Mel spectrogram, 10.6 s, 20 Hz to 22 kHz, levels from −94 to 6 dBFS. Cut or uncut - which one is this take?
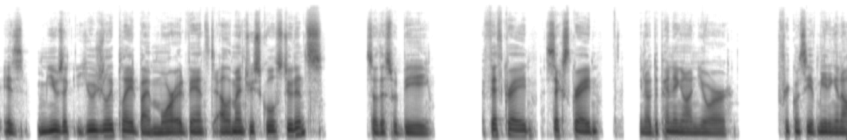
uncut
